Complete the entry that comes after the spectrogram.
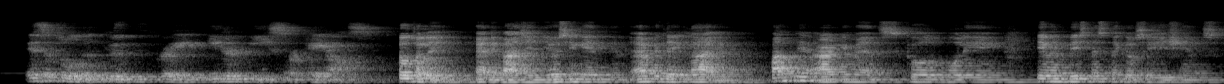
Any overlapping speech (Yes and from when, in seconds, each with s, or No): No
